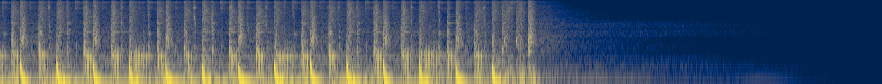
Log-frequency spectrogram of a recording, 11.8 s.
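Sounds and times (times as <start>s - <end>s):
tabla playing: 0.0s - 8.0s.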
